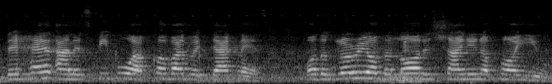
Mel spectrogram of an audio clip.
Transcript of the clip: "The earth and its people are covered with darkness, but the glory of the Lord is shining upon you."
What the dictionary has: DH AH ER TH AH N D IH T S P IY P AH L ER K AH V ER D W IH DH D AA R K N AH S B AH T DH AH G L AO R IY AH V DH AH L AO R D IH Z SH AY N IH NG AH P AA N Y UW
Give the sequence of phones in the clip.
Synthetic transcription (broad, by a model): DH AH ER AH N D IH T S P IY P AH L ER K AH V ER D W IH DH D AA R K N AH S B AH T DH AH G L AO R IY AH V DH AH L AO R D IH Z SH AY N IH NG AH P AA N Y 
